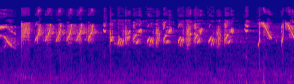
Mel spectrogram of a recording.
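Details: A European goldfinch from Khemis Miliana, Ain Defla province, sings a lively stream of high, tinkling chirps and buzzy trills, briefly broken by short gaps, ending with sharp rising notes; steady low hum in the background.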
